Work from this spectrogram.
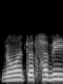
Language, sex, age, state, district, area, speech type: Assamese, male, 18-30, Assam, Barpeta, rural, conversation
